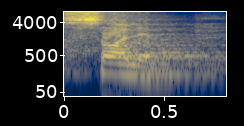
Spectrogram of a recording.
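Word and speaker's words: solemn: एल ई एम एन सोलिम एम के बाद इसमें भी एन आया है और इसमें भी हम लोग जो है एन का उच्चारण नहीं करेंगे अकॉर्डिंग टू द रूल तो इसका सही उच्चारण क्या हो जाएगा सोलिम सोलिम और सोलिम का मतलब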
